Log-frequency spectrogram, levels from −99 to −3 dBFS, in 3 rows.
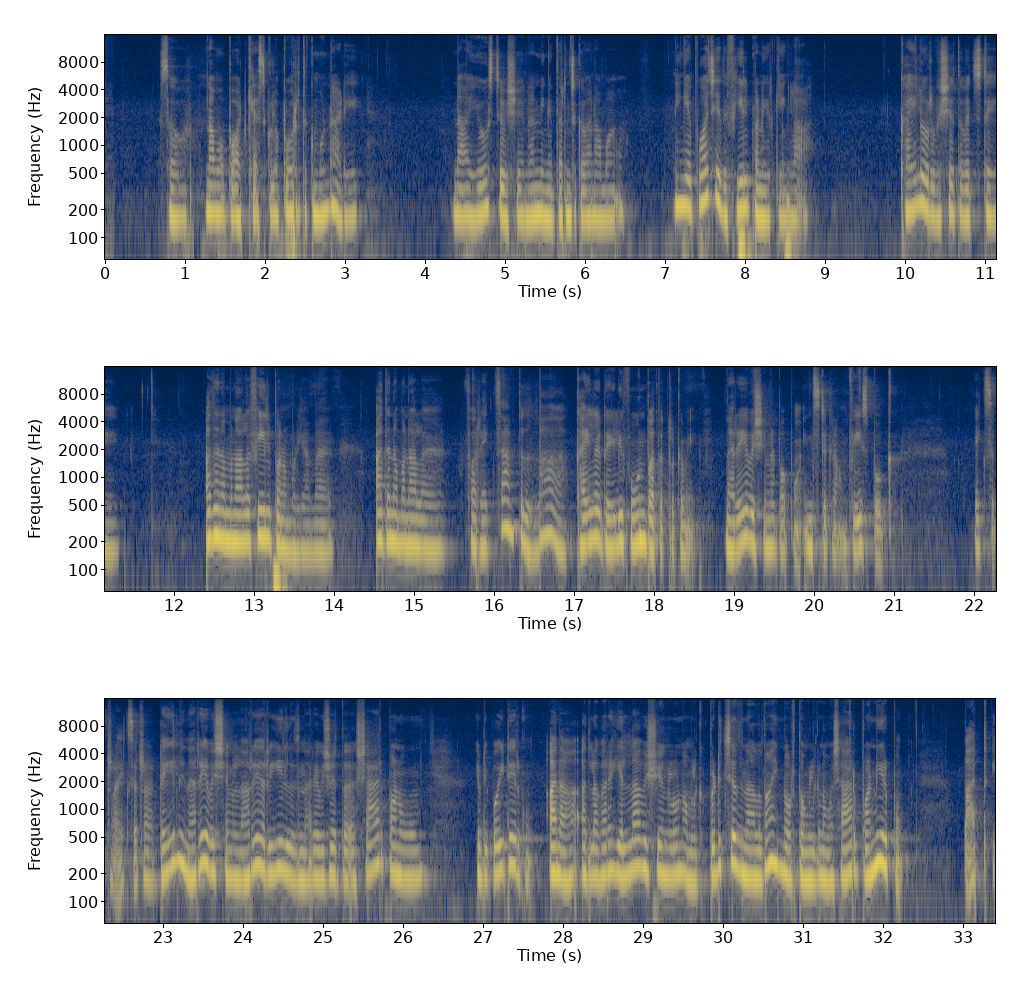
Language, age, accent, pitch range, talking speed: Tamil, 20-39, native, 170-210 Hz, 120 wpm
